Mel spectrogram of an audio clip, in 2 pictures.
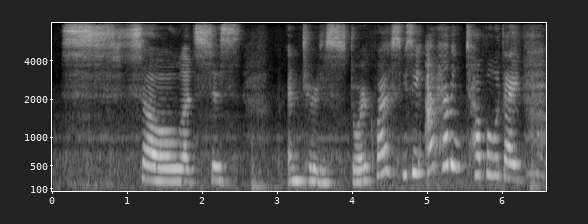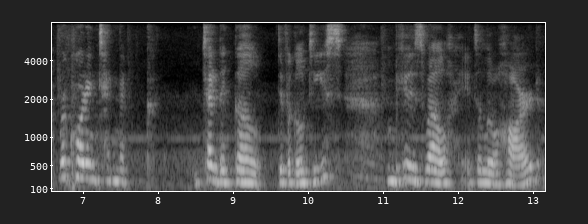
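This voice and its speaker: A woman's voice: a little high, lively intonation, slow pace, slight background noise. A woman hosting a gaming channel, giving casual commentary on her playthrough. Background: game music.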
